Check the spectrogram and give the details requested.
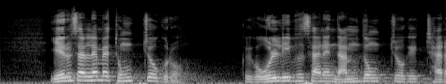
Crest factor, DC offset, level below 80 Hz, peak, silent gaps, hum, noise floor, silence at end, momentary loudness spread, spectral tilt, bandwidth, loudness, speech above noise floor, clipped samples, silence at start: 18 dB; under 0.1%; -36 dBFS; 0 dBFS; none; none; -39 dBFS; 0 s; 12 LU; -5 dB/octave; 14.5 kHz; -18 LUFS; 22 dB; under 0.1%; 0.15 s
